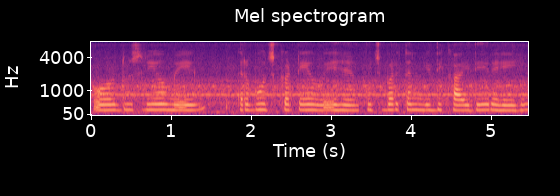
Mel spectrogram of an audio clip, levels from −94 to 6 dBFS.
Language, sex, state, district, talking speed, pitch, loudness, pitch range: Hindi, female, Haryana, Charkhi Dadri, 155 wpm, 225 Hz, -18 LUFS, 215-230 Hz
